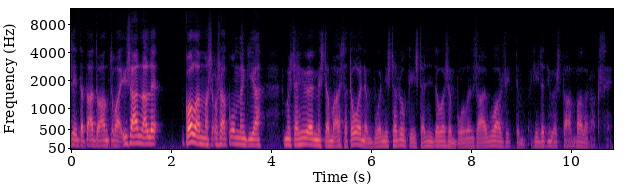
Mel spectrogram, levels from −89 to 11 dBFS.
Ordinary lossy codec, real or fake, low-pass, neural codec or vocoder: none; fake; none; codec, 24 kHz, 0.9 kbps, DualCodec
